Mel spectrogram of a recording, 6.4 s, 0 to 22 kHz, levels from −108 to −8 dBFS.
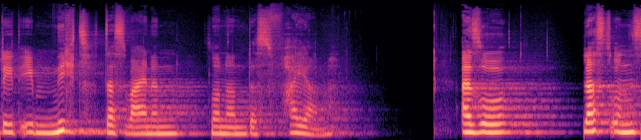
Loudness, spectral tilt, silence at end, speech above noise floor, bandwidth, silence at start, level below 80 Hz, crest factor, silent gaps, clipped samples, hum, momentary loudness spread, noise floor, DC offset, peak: -27 LUFS; -4.5 dB/octave; 0 s; 49 dB; 17 kHz; 0 s; -86 dBFS; 22 dB; 4.13-4.34 s; under 0.1%; none; 13 LU; -75 dBFS; under 0.1%; -6 dBFS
